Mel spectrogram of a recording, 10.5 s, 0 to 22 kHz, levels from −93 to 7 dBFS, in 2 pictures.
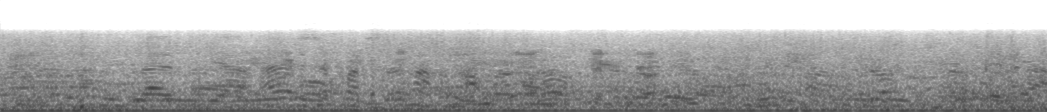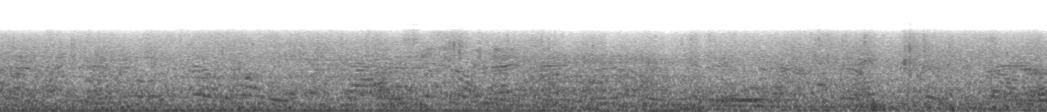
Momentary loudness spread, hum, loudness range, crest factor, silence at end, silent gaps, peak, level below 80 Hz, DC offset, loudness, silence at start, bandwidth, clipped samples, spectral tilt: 2 LU; none; 1 LU; 14 dB; 0 s; none; -10 dBFS; -28 dBFS; under 0.1%; -25 LUFS; 0 s; 7 kHz; under 0.1%; -7.5 dB/octave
